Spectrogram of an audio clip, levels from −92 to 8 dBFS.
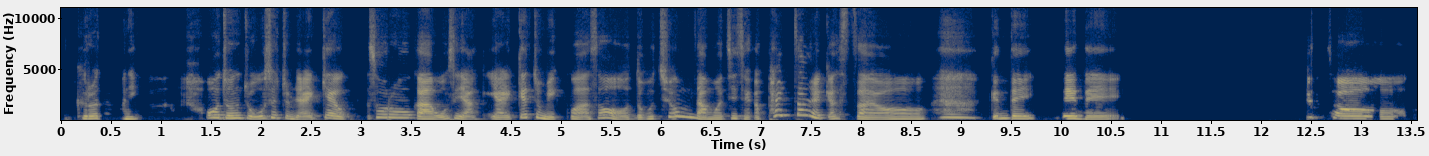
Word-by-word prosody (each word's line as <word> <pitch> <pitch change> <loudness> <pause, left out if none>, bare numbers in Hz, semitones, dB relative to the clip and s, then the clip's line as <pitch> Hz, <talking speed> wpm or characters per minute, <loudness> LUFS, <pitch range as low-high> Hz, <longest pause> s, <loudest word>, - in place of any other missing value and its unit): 그러다 215 0 +1 0.2
보니까 175 0 -2 0.6
어 280 +2 +2
저는 240 -1 +2
좀 205 -5 -1
옷을 240 +5 -1
좀 200 -9 -4
얇게 155 - +2
옷 190 -4 -2
서로가 280 - +3
옷을 195 +6 -2
얇 135 0 -1
얇게 170 - +1
좀 230 - +1
입고 160 - -3
와서 145 - -1
너무 175 +4 -3
추운 365 - 0
나머지 155 - 0
제가 160 -2 -7
팔짱을 - - 0
꼈어요. 170 -2 -1 0.6
근데 220 -1 +2 0.3
네네. 155 -5 +4 1.9
그쵸. 215 -10 +2
205 Hz, 220 characters per minute, -26 LUFS, 165-250 Hz, 1.9 s, 네네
